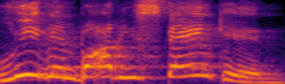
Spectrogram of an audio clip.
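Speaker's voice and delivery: wild, high, swooping, shrieking scream. Retelling what a high priestess did in space: imitating a priestess screaming. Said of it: "started screaming".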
